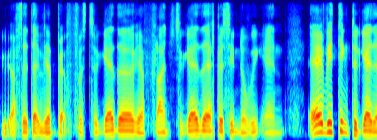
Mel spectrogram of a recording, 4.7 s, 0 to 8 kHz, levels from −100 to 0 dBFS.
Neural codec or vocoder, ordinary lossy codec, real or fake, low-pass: codec, 24 kHz, 3.1 kbps, DualCodec; none; fake; 7.2 kHz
